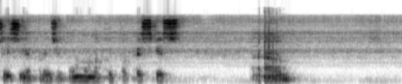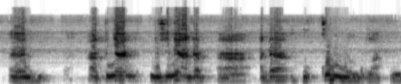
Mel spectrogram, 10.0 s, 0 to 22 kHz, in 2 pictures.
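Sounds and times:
man speaking: 0.0s - 2.4s, 3.1s - 3.8s, 5.1s - 10.0s
faint electrical buzz: 0.0s - 10.0s.

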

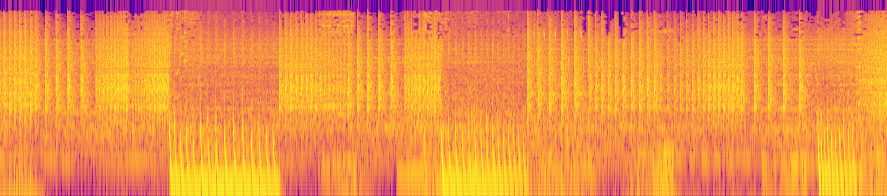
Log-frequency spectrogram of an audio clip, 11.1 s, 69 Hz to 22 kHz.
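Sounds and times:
stuttering percussive electronic hits: 0.0s - 11.0s
heavy bass: 2.2s - 3.5s, 4.2s - 8.5s, 9.5s - 11.0s.

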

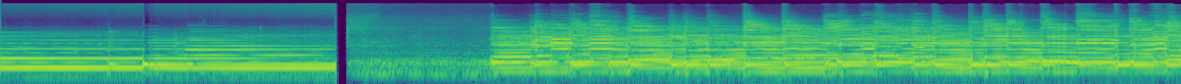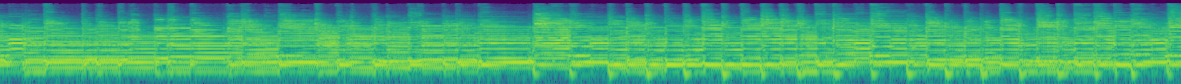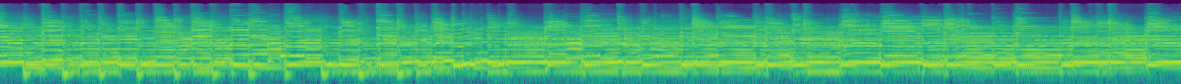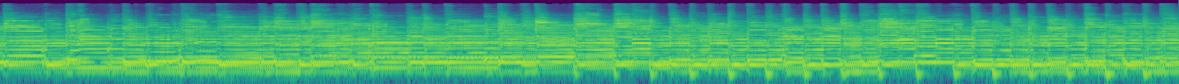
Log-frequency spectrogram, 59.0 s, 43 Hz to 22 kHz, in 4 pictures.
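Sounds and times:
acoustic guitar plucked and strummed: 0.0s - 59.0s.

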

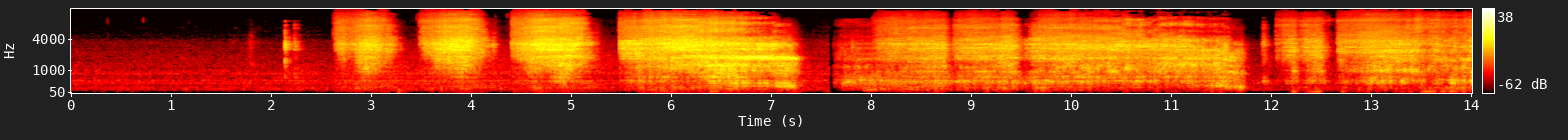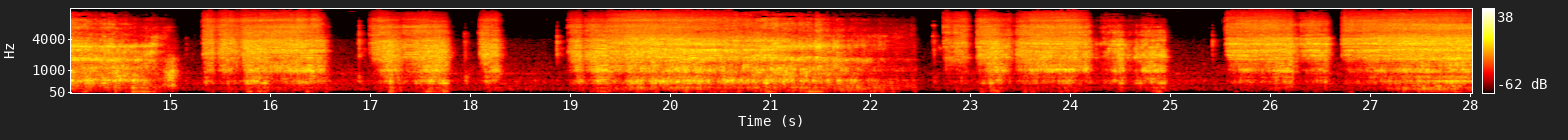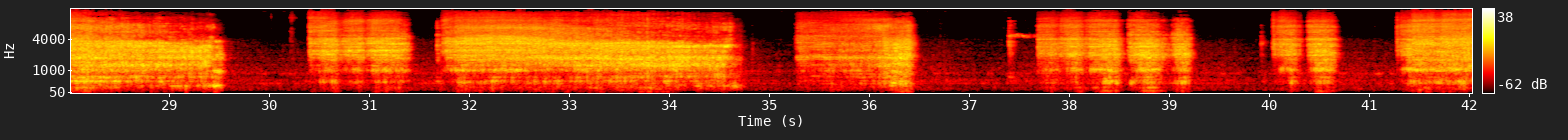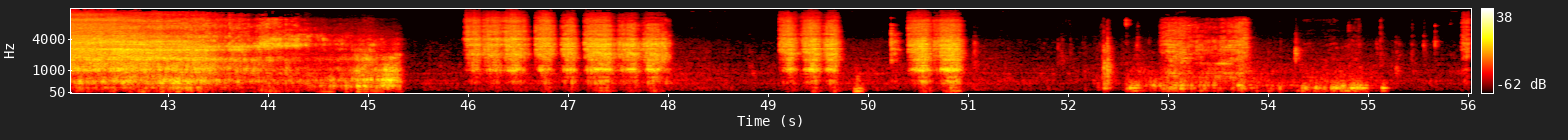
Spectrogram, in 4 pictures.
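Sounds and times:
lathe gouge scraping wood: 2.8s - 18.2s, 53.0s - 54.0s.

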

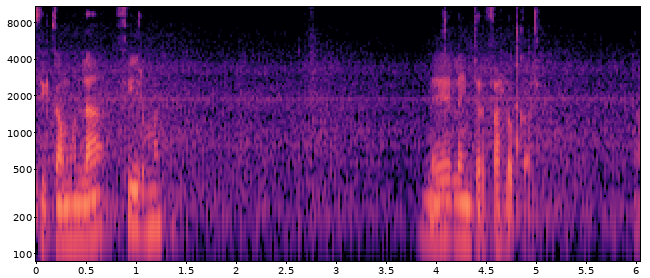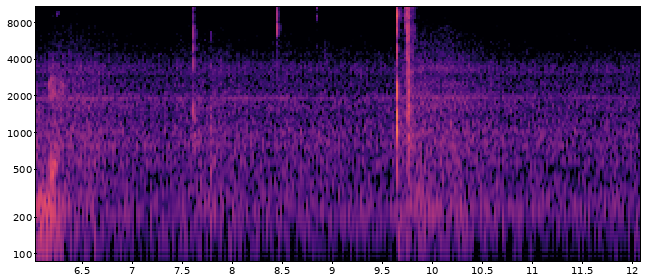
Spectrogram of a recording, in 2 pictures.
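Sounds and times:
steady background hiss: 0.0s - 12.0s
computer keyboard clicking: 9.6s - 9.9s.

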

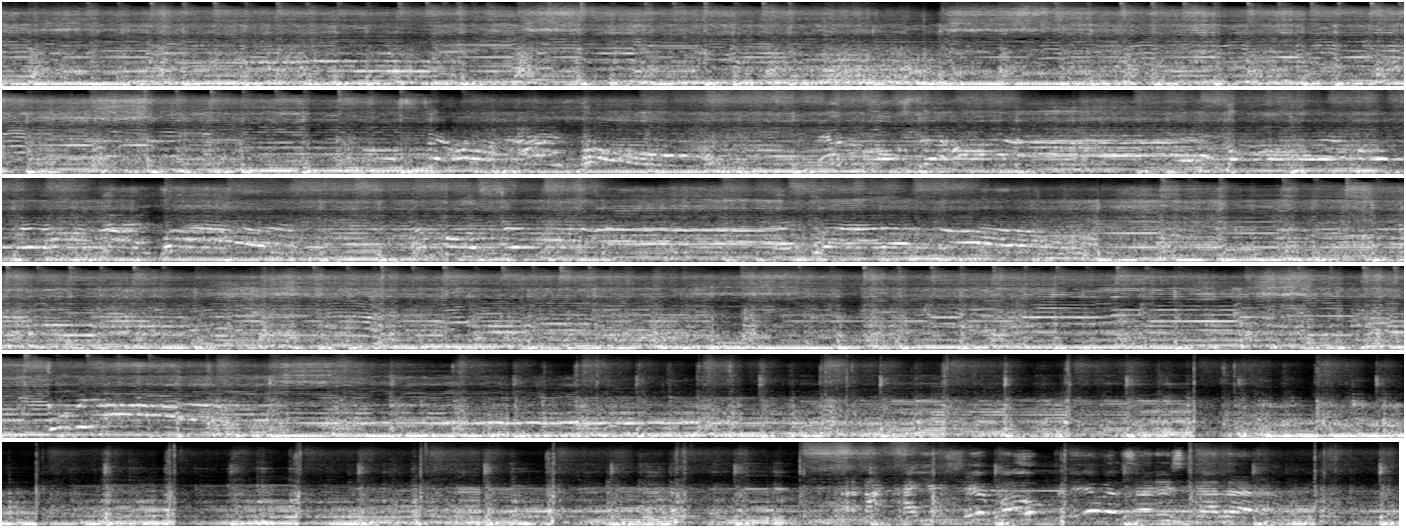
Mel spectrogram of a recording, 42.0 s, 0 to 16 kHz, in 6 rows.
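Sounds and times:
bass guitar: 0.0s - 42.0s
drum kit: 0.0s - 42.0s
electric guitar: 0.0s - 42.0s
person singing: 8.7s - 19.6s, 28.2s - 31.5s.

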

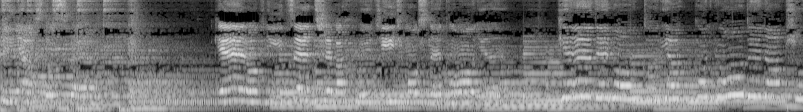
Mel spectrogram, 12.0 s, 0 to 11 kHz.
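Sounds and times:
small band playing popular song: 0.0s - 6.5s.

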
